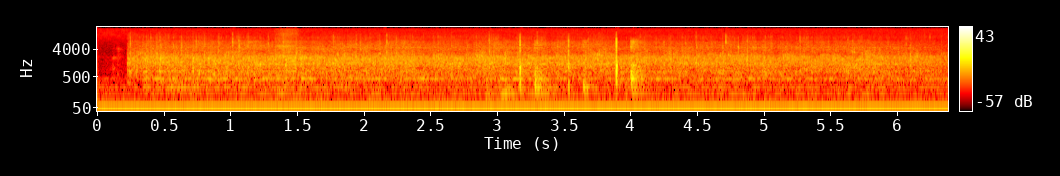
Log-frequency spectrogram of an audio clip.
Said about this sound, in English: Let's listen in. Lots of cheering. Everyone is excited, as well as we should be.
